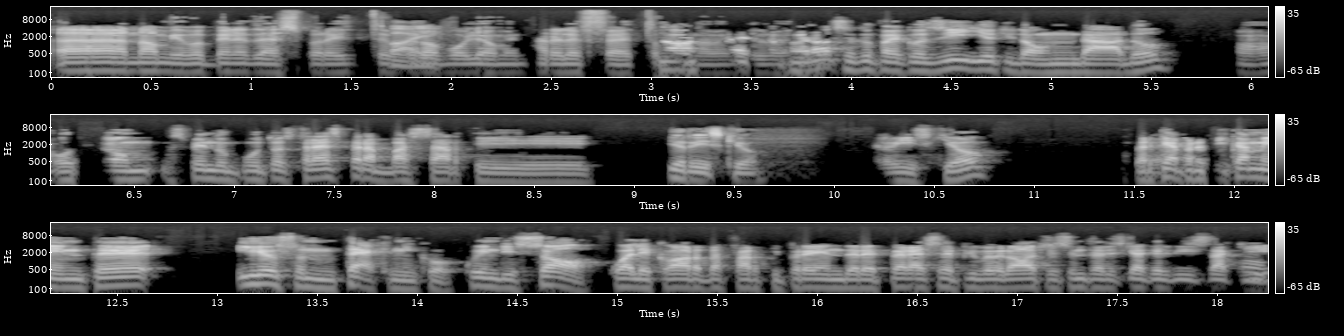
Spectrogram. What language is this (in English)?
Italian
